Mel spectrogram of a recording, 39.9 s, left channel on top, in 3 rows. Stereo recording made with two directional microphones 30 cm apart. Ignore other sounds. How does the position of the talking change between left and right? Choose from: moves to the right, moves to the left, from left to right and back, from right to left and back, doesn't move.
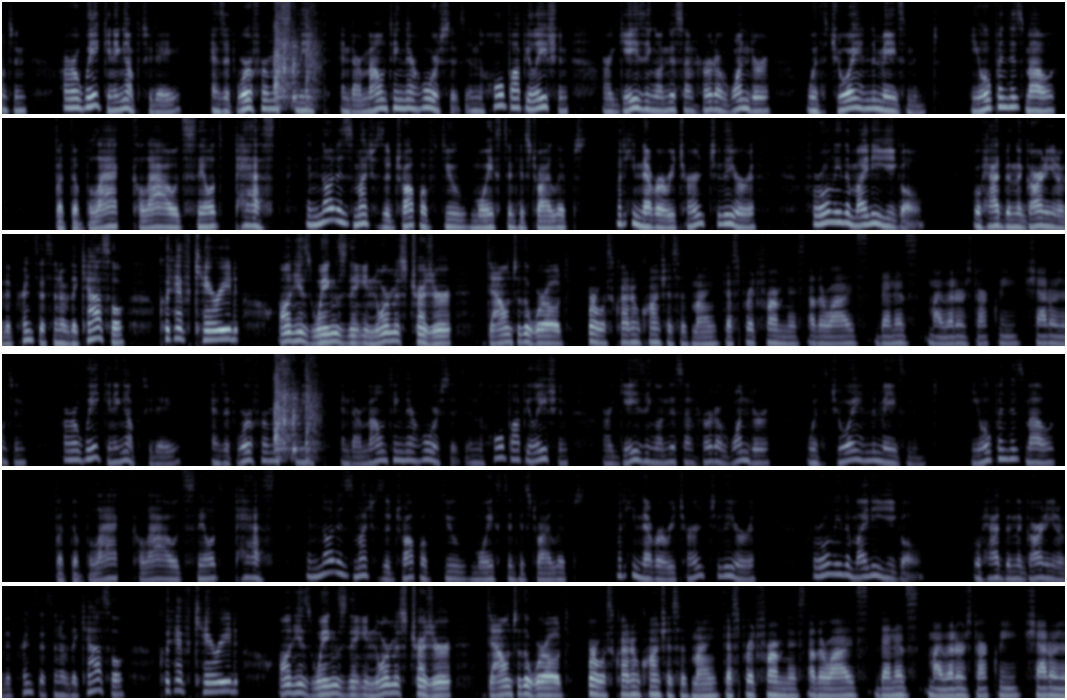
moves to the right.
